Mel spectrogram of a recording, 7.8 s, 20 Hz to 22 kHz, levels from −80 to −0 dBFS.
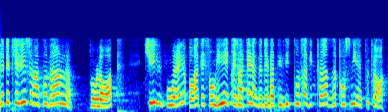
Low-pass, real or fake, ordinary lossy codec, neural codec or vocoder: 5.4 kHz; fake; none; codec, 16 kHz, 0.5 kbps, X-Codec, HuBERT features, trained on general audio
